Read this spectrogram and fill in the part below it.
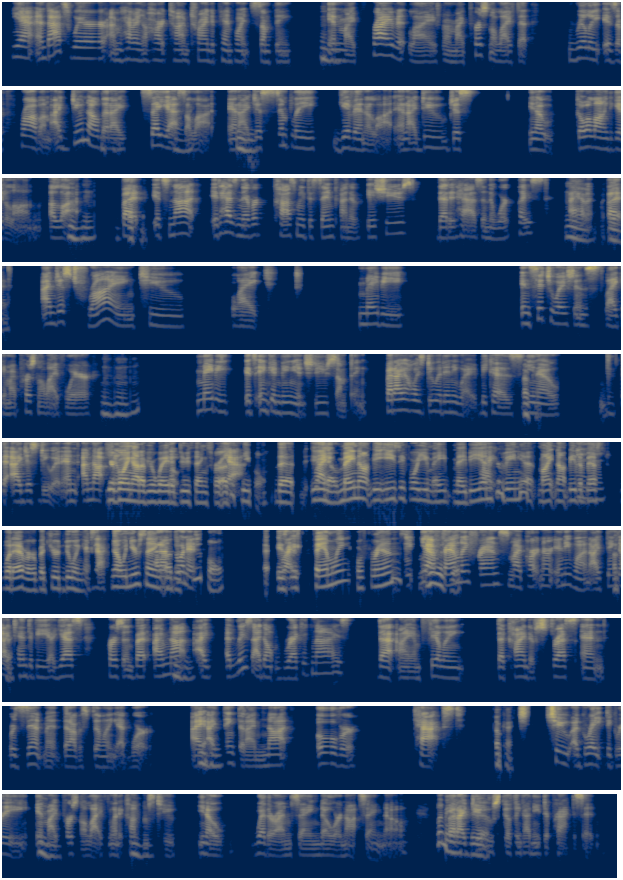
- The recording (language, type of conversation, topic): English, advice, How can I say no without feeling guilty?
- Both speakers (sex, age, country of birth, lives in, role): female, 60-64, France, United States, user; female, 60-64, United States, United States, advisor
- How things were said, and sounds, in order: stressed: "trying"; other background noise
